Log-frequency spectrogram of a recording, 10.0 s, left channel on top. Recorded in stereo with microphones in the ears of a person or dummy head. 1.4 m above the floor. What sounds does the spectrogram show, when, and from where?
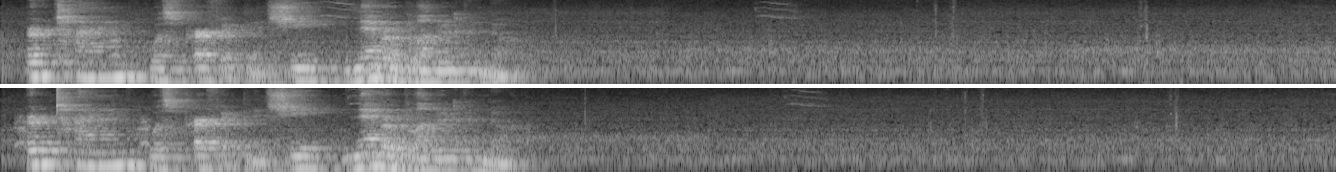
0.2 s a man speaking: 60° right (ahead or behind), 0.8 m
